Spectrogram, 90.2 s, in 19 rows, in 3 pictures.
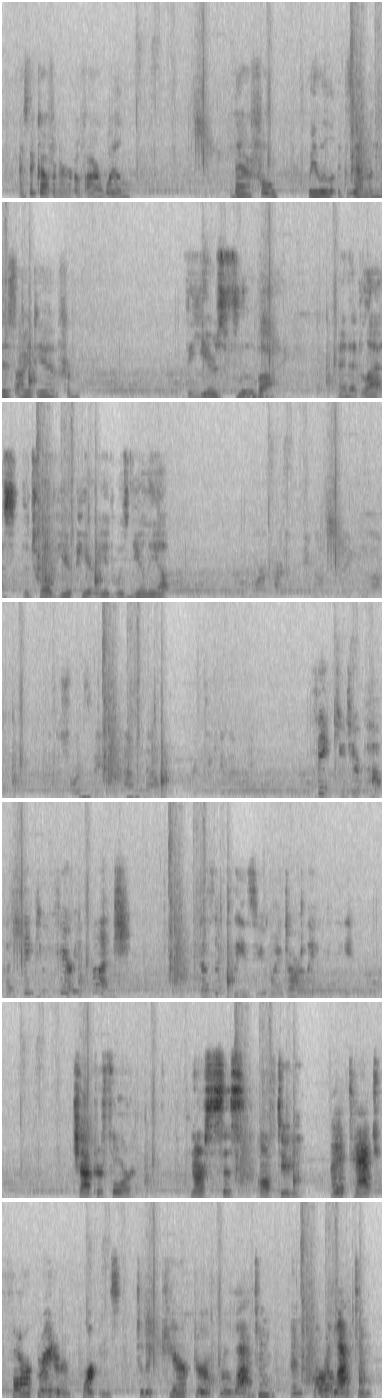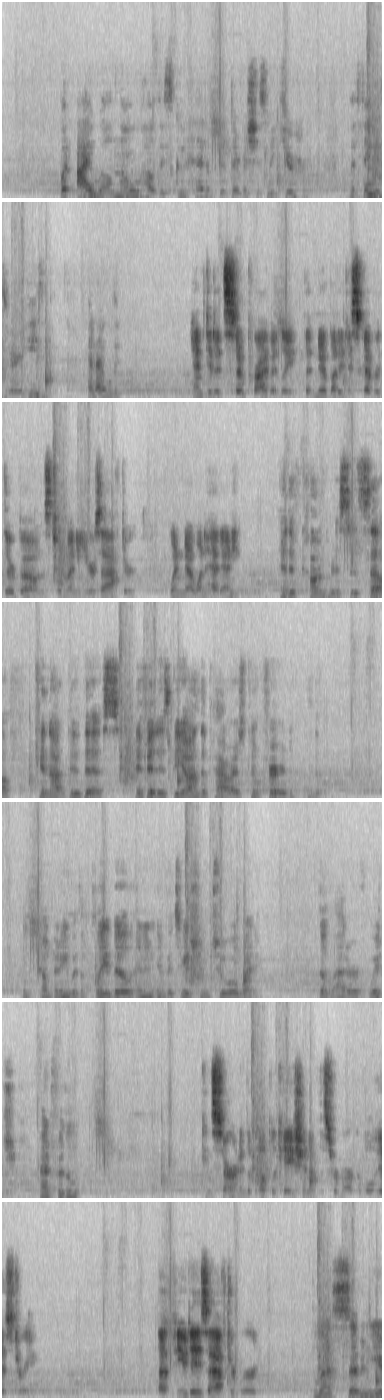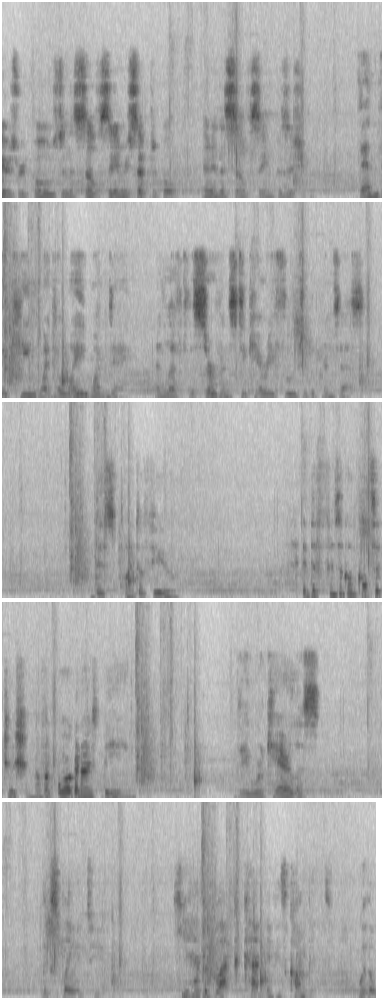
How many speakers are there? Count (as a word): ten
